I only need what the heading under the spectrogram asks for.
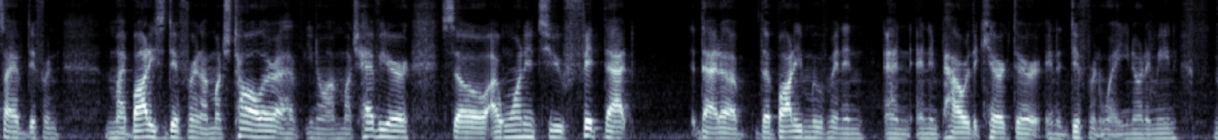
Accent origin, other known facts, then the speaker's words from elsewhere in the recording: England, United Kingdom; born there; I was born in England, man. We just traveled around a lot.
